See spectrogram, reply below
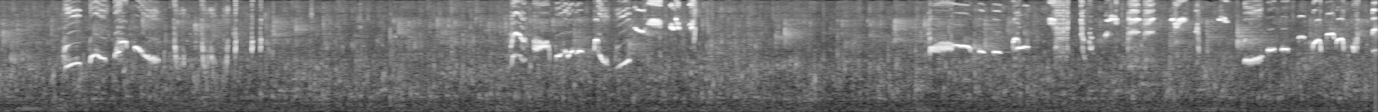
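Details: Chestnut-capped thrush, locally anis kembang, singing a clear song: phrases of rising and falling whistled notes mixed with quick chips, delivered in bursts a few seconds apart.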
